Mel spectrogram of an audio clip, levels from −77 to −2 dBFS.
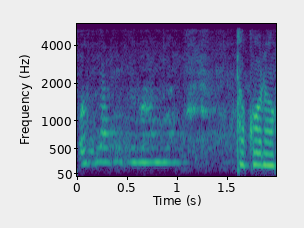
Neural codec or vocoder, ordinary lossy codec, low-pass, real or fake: codec, 24 kHz, 6 kbps, HILCodec; none; 5.4 kHz; fake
